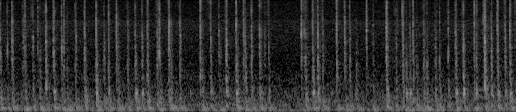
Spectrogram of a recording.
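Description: Two hands type continuously with their fingertips on a backlit MacBook Pro laptop keyboard, with plastic keycaps set in a hollow aluminum body. Quick, light key taps with bright clicky tops and a low, dull thump form a steady run, with a brief lull just before the three-second mark.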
